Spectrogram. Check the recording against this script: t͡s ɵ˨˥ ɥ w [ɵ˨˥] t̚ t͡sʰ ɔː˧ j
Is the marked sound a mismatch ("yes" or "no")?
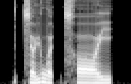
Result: yes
